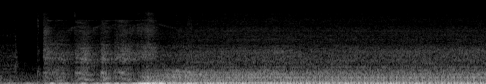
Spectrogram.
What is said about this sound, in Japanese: ちょっとエンジンをかけてみましょう。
